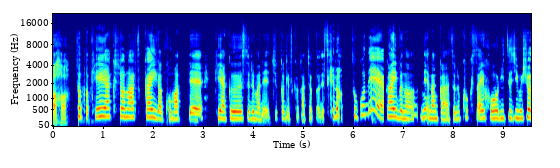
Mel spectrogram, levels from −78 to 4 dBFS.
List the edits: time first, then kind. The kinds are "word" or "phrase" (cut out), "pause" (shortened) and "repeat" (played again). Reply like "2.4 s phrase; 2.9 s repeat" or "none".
6.6 s phrase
